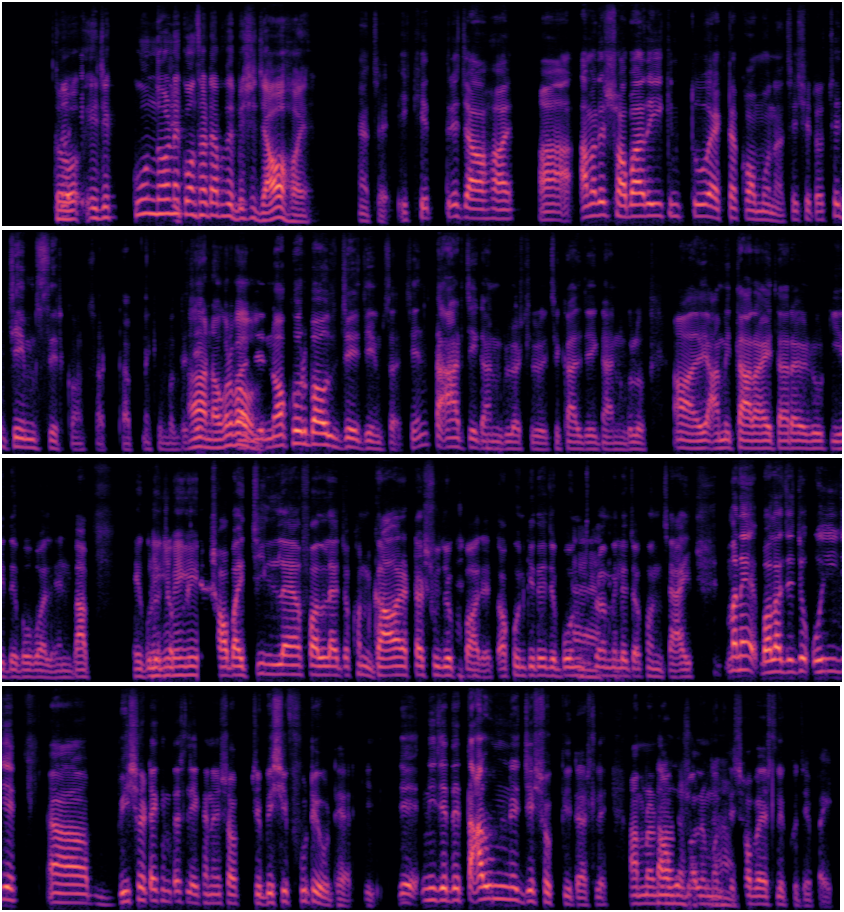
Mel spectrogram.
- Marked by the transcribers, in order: chuckle
- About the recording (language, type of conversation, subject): Bengali, podcast, বন্ধুদের সঙ্গে কনসার্টে যাওয়ার স্মৃতি তোমার কাছে কেমন ছিল?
